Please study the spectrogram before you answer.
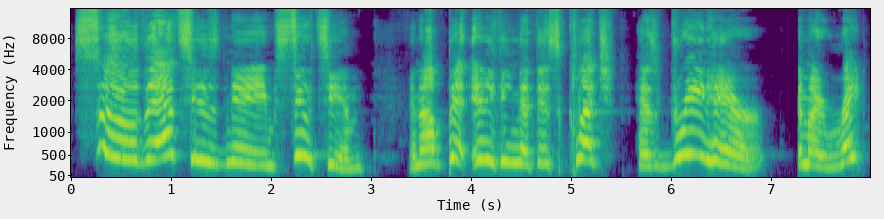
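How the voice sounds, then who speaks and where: A bullying storybook she-cat, shrill and far above an everyday voice. She snarls and sneers her menacing demands with big swoops in pitch. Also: big pitch swings, takes it slowly, sharp tone, heavily acted. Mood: snarling, suspicious. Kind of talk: children's storybook character voice.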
